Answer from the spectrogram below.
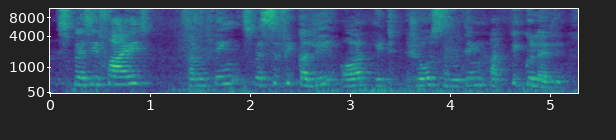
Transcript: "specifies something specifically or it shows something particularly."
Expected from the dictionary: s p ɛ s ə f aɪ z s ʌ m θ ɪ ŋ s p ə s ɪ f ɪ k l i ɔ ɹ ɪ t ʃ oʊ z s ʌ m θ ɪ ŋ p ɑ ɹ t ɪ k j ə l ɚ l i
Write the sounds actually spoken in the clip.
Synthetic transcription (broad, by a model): s p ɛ s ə f aɪ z s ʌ m t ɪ ŋ s p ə s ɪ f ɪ k l i ɔ ɹ ɪ t ʃ oʊ z s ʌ m t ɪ ŋ p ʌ ɹ t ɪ k j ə l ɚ l i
